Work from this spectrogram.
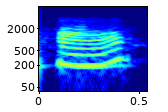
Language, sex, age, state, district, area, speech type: Marathi, female, 30-45, Maharashtra, Nagpur, urban, conversation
